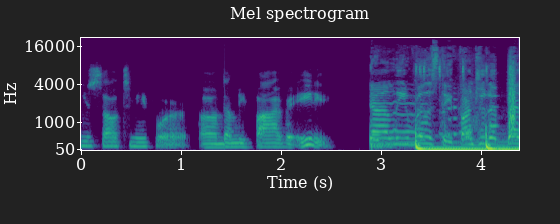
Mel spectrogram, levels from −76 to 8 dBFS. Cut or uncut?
cut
